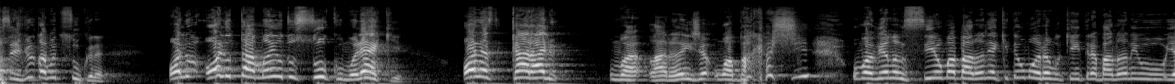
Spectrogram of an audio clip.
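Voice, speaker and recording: Rio-young man, host, high voice, excited slangy storytelling with lots of swearing. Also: fairly quick. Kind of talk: casual storytelling.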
